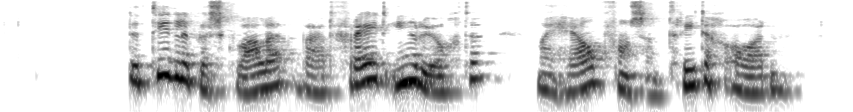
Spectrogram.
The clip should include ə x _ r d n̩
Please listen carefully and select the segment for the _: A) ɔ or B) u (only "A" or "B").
A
